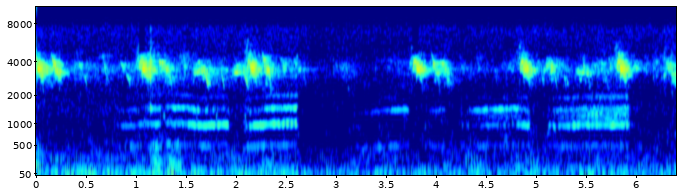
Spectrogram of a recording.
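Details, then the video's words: Hummingbird on June 7, 2022, a day with a high of 76F and low of 51F: sharp high chips repeated about once a second, alongside lower steady tonal notes from another sound source and a soft background rumble. "Hummingbirds - June 7, 2022"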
